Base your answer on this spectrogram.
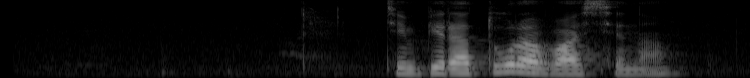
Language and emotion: Russian, neutral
